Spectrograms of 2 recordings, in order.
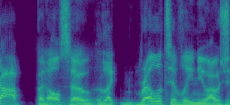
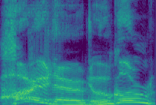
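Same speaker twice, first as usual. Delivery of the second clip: put-on old man voice, higher; 9 semitones higher than usual. Greeting Dougal while playing Santa: put-on Santa voice. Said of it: "I don't know why I sound like this".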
